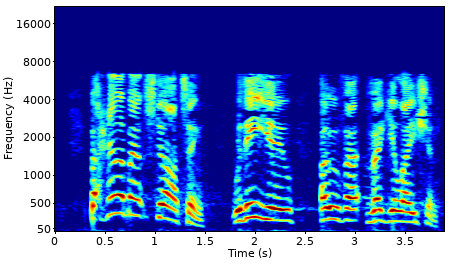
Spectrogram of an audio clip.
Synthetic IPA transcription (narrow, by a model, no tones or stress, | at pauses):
b̥ʌʔɦaʊəbaʊtstɑˑtɪ̃ŋ | wɪðiːjʉː | əʊvəɹɛɡjəleɪʃə̃n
